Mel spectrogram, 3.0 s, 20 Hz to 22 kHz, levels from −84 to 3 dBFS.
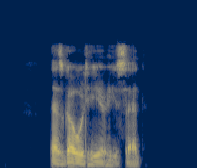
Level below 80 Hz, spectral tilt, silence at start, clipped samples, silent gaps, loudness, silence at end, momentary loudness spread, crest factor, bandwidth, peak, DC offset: -54 dBFS; -3.5 dB/octave; 0.75 s; under 0.1%; none; -19 LUFS; 0.85 s; 11 LU; 20 dB; 7.8 kHz; -2 dBFS; under 0.1%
